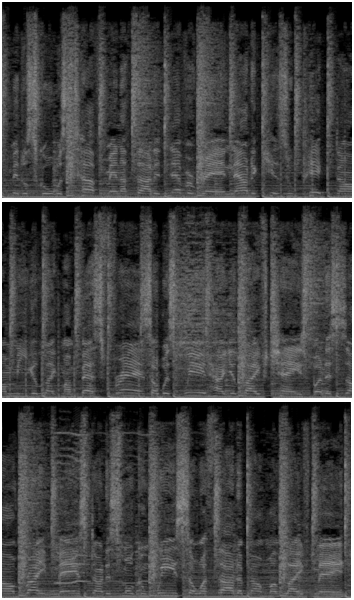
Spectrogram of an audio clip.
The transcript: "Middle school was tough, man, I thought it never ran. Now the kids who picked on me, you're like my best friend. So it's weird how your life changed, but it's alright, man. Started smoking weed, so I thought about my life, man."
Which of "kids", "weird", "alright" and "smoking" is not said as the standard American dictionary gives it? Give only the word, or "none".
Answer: alright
